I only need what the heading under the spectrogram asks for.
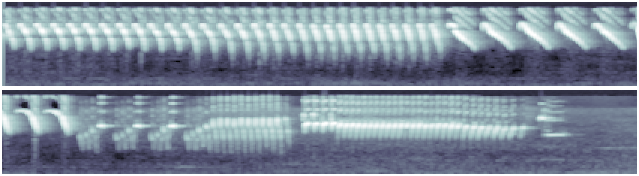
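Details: Canary song opening with a long, very fast trill of about three seconds, then louder slurred notes and broken phrases, ending in a sustained rolling trill that cuts off abruptly.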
